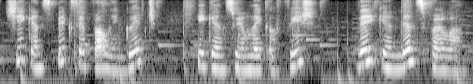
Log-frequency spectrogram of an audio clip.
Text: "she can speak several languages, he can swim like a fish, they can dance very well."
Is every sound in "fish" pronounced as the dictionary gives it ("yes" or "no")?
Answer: yes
